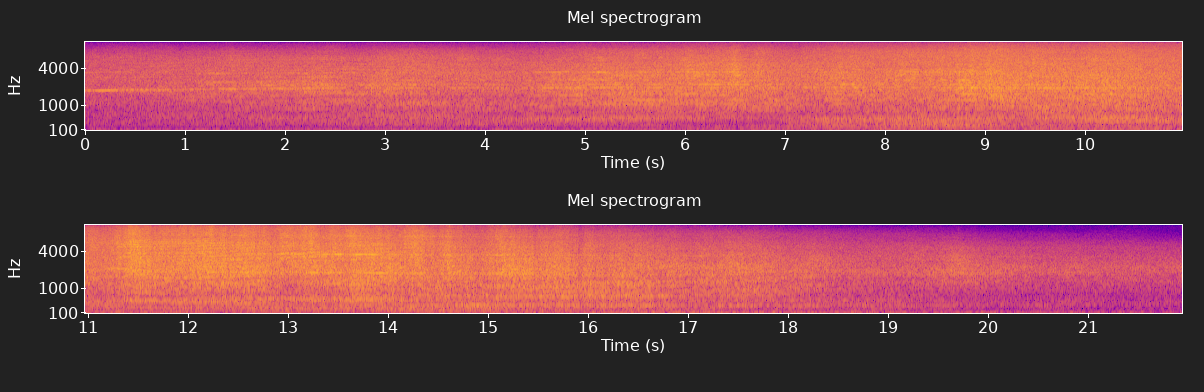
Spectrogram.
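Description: A Ryanair jet airliner departs Manchester Airport for Tangier with a loud, building engine roar that grows from a steady rumble to a full, ragged thunder in the second half, staying powerful to the end.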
